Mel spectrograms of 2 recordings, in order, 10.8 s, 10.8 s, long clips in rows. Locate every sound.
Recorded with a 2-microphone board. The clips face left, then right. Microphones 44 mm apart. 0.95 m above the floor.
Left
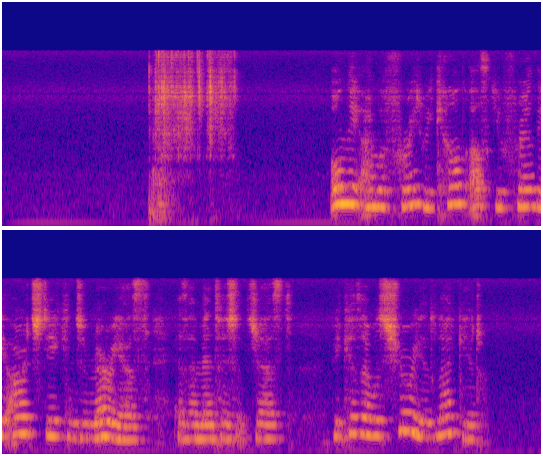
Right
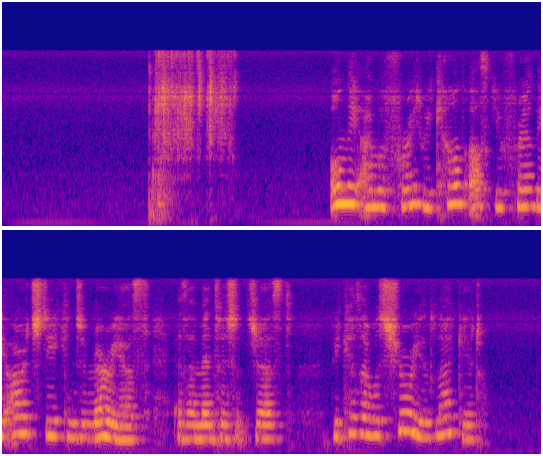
1.5 s crumpling: 35° right (ahead or behind), 0.9 m
3.3 s a woman speaking: 55° right (ahead or behind), 1.3 m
